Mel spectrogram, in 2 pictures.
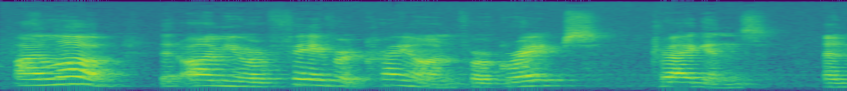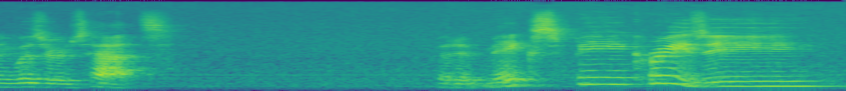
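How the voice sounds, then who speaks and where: A woman's voice: medium pitch, a bit bright, echoey room, distant mic, a little hiss or hum, rough recording. A woman voicing an elegant, fussy purple crayon from a storybook, primly polite with strained composure. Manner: prim, mannered, strained composure.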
